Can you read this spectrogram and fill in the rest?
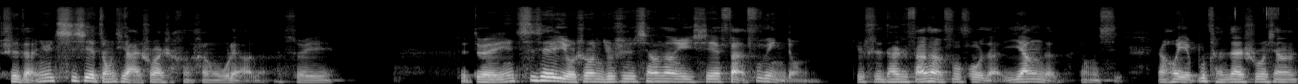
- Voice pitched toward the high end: No, low, 120 Hz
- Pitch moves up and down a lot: No, average, 3.1 semitones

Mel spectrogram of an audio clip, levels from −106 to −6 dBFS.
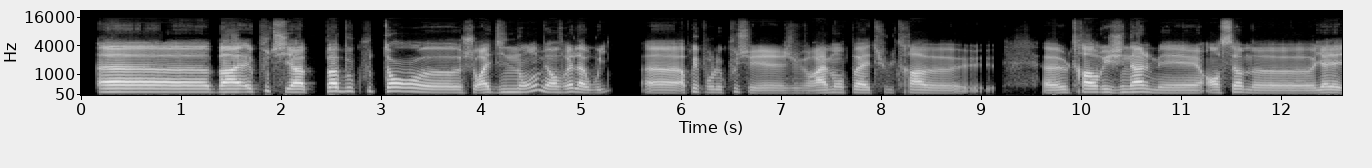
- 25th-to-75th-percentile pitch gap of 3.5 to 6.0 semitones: Yes, average, 3.9 semitones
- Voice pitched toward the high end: No, medium, 140 Hz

